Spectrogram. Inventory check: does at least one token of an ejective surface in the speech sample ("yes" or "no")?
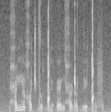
no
